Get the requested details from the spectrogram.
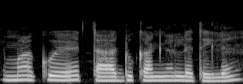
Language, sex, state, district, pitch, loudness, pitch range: Wancho, female, Arunachal Pradesh, Longding, 190 Hz, -15 LUFS, 180-200 Hz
